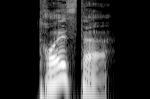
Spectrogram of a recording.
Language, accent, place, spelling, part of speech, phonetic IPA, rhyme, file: German, Germany, Berlin, treuster, adjective, [ˈtʁɔɪ̯stɐ], -ɔɪ̯stɐ, De-treuster.ogg
- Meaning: inflection of treu: 1. strong/mixed nominative masculine singular superlative degree 2. strong genitive/dative feminine singular superlative degree 3. strong genitive plural superlative degree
